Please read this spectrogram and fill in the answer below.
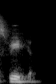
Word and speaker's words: suite: it is the sorry this word is pronounced as sweet right okay now there are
